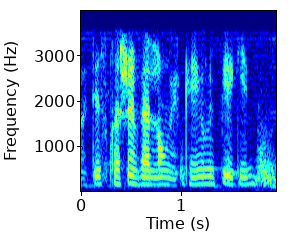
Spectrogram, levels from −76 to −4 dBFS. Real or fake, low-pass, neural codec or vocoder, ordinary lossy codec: real; 3.6 kHz; none; none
